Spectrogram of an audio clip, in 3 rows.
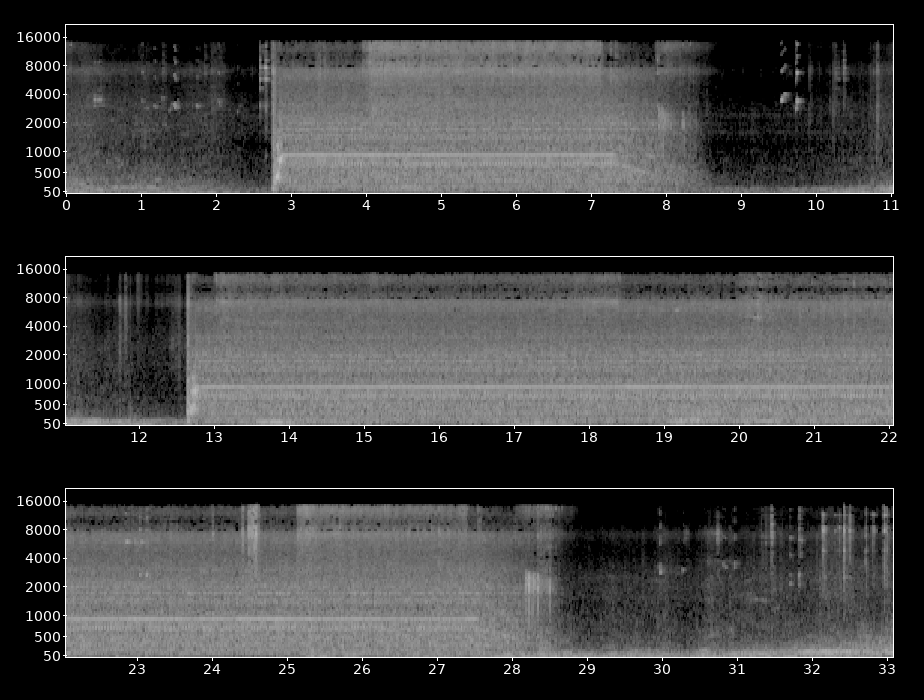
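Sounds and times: metal lathe whining: 2.8s - 8.5s, 12.7s - 28.2s.

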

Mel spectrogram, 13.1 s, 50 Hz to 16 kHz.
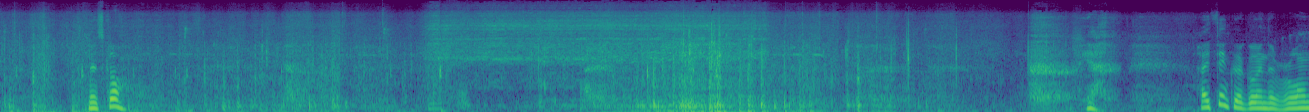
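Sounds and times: bike rattling over rocks: 0.0s - 9.9s
bike tyres on dirt trail: 0.0s - 11.9s.

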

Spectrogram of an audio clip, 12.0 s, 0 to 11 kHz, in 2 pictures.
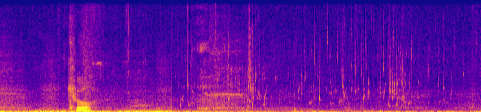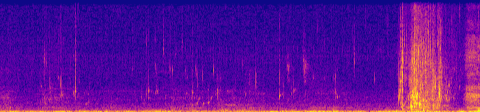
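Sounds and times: fish splashing in water: 2.2s - 11.8s.

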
